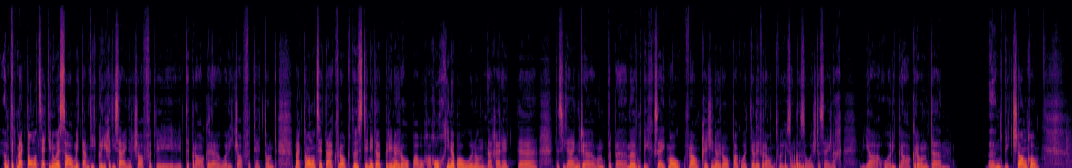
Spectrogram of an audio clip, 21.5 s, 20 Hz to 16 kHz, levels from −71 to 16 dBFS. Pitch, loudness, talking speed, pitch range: 100 Hz, -22 LUFS, 195 wpm, 90-110 Hz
